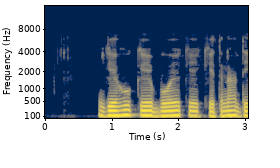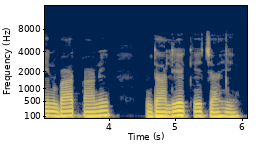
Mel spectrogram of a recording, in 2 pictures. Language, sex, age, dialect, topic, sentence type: Maithili, male, 18-24, Bajjika, agriculture, question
